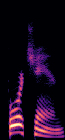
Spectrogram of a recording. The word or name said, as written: 4chan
